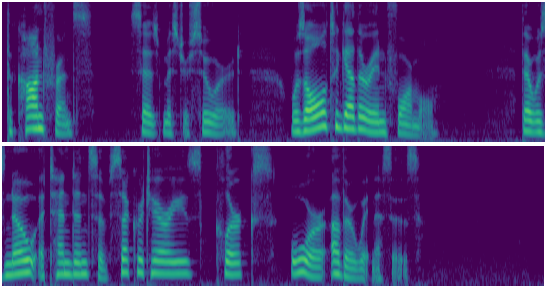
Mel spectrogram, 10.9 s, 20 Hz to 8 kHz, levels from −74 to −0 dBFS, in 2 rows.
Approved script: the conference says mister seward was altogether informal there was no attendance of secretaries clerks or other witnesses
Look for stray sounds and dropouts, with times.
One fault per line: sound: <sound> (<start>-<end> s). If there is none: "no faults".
no faults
